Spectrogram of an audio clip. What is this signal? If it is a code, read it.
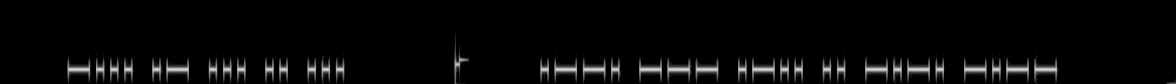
Morse code, heard as a keyed tone, about 17 wpm, 700 Hz. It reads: BASIS POLICY
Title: Sentences from Top 1200 Words - New Word Drill Alt - 17wpm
